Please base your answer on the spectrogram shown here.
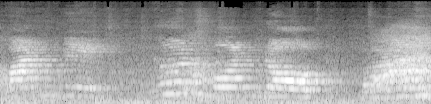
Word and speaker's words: บัณฑิต: จำ นะ คำ แรก ค่ะ บัณฑิต อ่าน ว่า บัณฑิต บัณฑิต อ่าน ว่า บัณฑิ มณฑบ อ่าน ว่า มณฑบ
